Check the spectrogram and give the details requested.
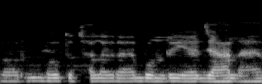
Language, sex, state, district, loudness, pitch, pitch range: Hindi, male, Bihar, Jamui, -21 LUFS, 145 Hz, 145-150 Hz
